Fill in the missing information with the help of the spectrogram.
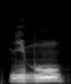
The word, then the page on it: zimuñ: apatani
